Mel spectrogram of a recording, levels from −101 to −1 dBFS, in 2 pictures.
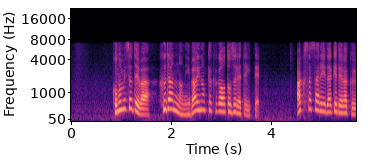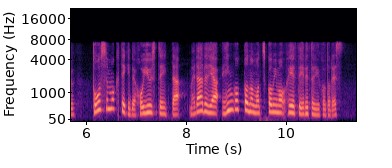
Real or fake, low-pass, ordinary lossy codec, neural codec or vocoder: fake; 7.2 kHz; none; codec, 16 kHz in and 24 kHz out, 0.9 kbps, LongCat-Audio-Codec, fine tuned four codebook decoder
